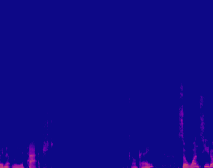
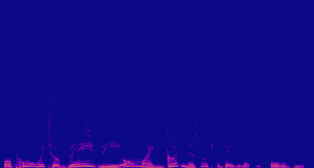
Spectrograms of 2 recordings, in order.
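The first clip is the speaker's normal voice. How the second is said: put-on high cooing baby talk to a sad child; 4 semitones higher than usual. Parents cooing baby talk at their sad child. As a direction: coo over the kid like a doting parent. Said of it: "They're like".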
